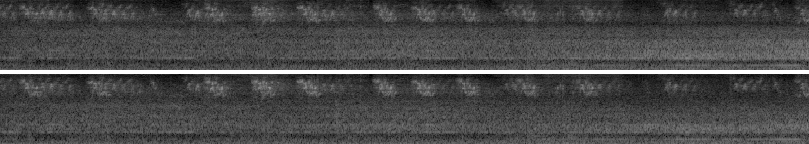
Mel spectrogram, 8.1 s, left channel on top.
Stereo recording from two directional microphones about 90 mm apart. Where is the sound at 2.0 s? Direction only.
25° right (ahead or behind).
